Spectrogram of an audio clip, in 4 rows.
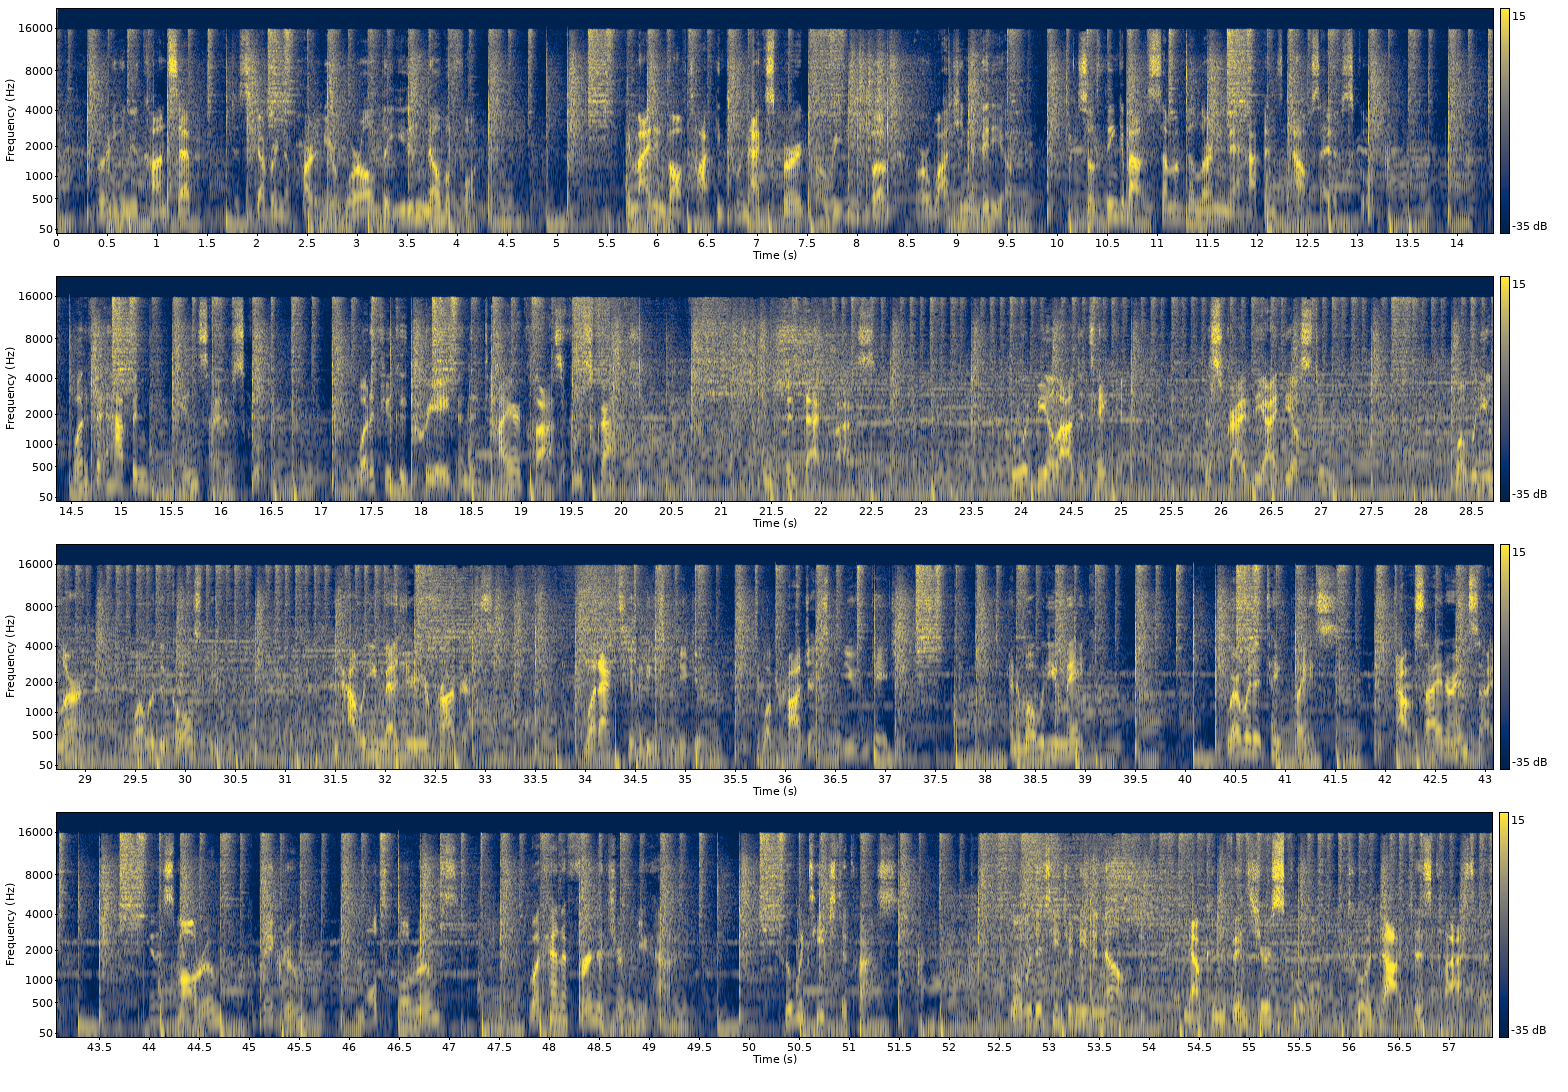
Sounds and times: Music: 0.0s - 57.4s
Speech: 0.3s - 4.4s, 5.6s - 13.3s, 14.5s - 16.6s, 17.4s - 20.2s, 21.3s - 22.5s, 23.8s - 25.1s, 25.8s - 27.2s, 28.3s - 30.4s, 31.4s - 33.1s, 33.9s - 37.3s, 38.2s - 39.2s, 40.4s - 43.2s, 43.9s - 47.2s, 47.8s - 49.5s, 50.3s - 51.5s, 52.6s - 57.4s.

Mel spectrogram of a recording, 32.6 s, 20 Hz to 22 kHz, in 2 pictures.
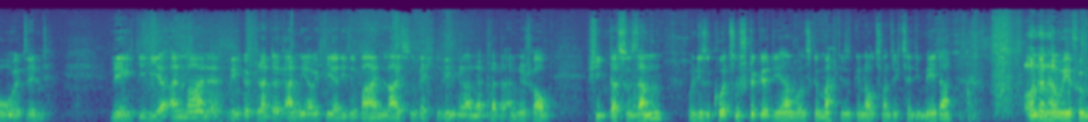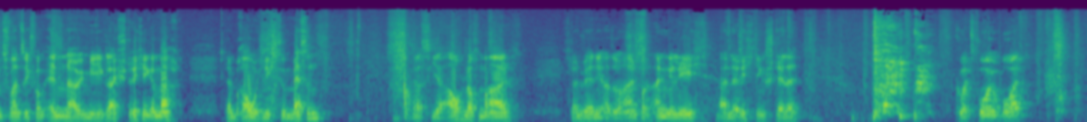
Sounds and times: Speech: 0.0s - 0.8s, 1.7s - 14.4s, 15.4s - 19.1s, 19.7s - 21.3s, 22.4s - 24.2s, 24.9s - 28.4s, 30.6s - 31.9s
Wood: 14.3s - 14.8s, 22.3s - 22.7s.

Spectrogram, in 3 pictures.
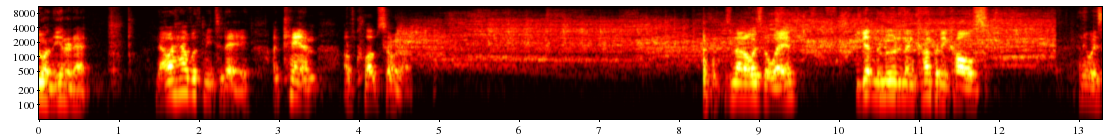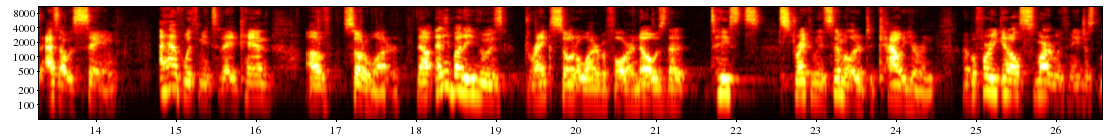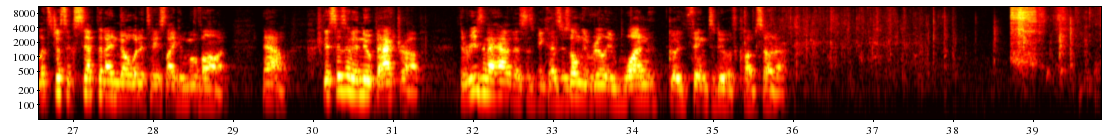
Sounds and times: Speech: 0.0s - 0.6s, 1.5s - 4.7s, 8.6s - 9.5s, 10.2s - 11.9s, 13.0s - 35.9s.

